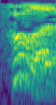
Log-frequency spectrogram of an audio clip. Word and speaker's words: Hula: And Lake Hula, Hula is how it's pronounced, like hoop.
